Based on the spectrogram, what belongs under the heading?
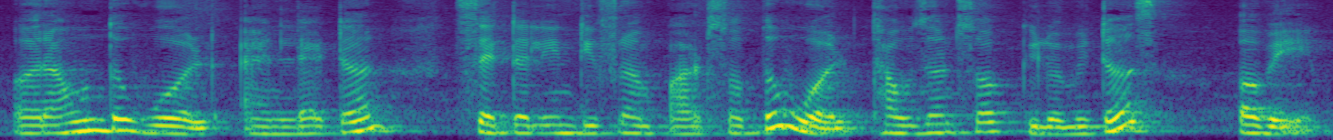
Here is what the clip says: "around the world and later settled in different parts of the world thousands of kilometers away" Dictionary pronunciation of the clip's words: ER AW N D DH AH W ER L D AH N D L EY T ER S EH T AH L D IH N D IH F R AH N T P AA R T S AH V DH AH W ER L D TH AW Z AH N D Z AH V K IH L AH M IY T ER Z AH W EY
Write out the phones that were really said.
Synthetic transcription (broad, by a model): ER AW N D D AH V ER L D AH N D L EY T ER S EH T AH L IH N D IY F R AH N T P AA R T S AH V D AH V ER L D T AW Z AH N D S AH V K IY L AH M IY T ER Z AH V EY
